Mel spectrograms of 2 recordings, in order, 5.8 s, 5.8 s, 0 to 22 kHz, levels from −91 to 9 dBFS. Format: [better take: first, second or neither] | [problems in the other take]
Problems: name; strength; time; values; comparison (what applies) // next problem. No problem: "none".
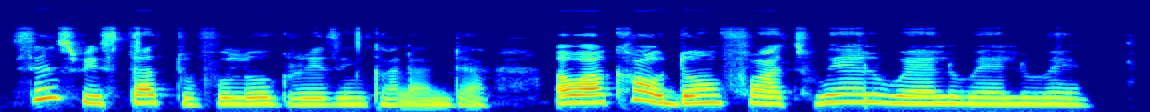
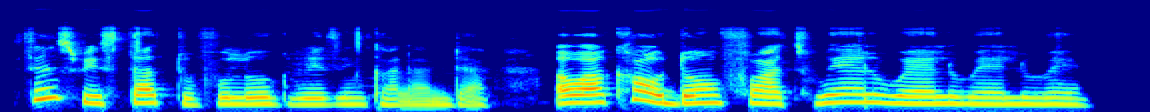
first | noise reduction (neural mask model DeepFilterNet 3)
